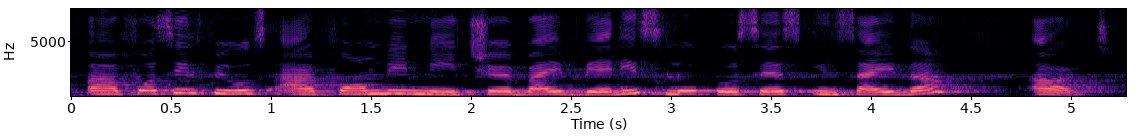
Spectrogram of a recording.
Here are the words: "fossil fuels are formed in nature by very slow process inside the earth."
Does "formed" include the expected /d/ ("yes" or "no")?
yes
